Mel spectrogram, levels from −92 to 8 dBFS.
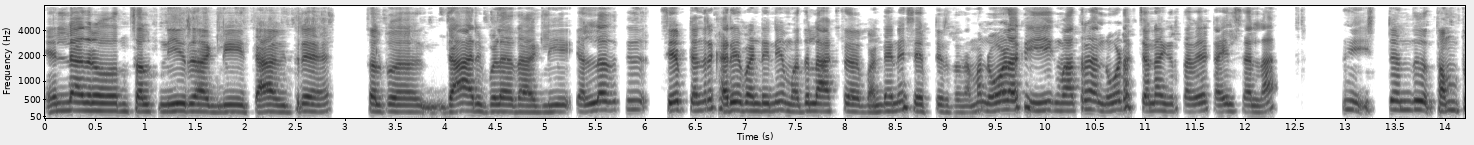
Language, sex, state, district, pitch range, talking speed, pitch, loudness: Kannada, female, Karnataka, Bellary, 185-220 Hz, 120 wpm, 195 Hz, -17 LUFS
